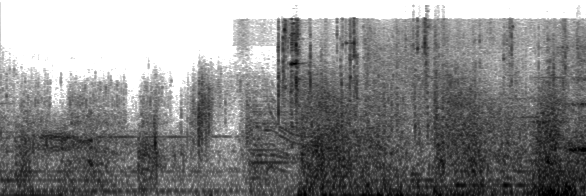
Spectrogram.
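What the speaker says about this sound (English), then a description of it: "I heard the shots" Gunfire from a shootout in the video game Call of Juarez: Gunslinger, a dense burst of overlapping shots and rumbling blasts that swells and stays loud to the end.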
